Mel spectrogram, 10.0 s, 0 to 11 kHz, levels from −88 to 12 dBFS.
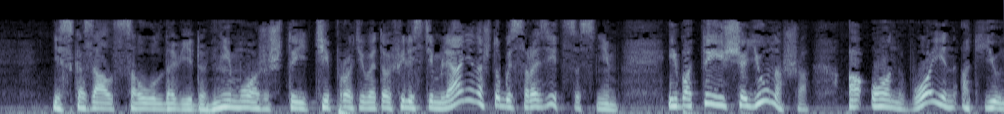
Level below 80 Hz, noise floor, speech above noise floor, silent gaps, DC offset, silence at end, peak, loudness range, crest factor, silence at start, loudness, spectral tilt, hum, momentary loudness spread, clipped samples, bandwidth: -36 dBFS; -39 dBFS; 22 dB; none; under 0.1%; 0 s; -4 dBFS; 2 LU; 14 dB; 0.1 s; -18 LUFS; -7 dB/octave; none; 8 LU; under 0.1%; 6.6 kHz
